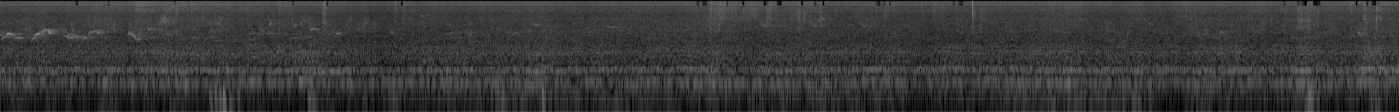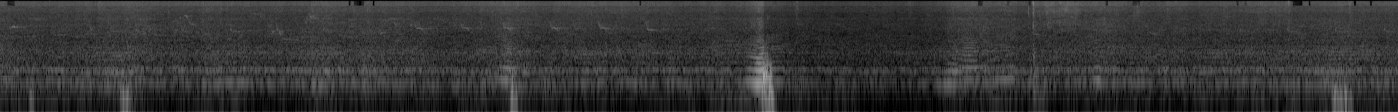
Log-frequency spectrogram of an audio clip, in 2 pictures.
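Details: Honey bees flying at a horizontal hive made from an old French oak chest, under trees on a spring morning, workers bringing in pollen; a steady low droning hum throughout with a few brief knocks and clicks.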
